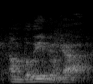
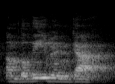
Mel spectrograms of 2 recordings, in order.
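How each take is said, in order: First: Softer, lower, settled repeat; quiet conviction. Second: Firm falling stress on "believing"; firm declaration. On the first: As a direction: say it low and softly, as settled fact. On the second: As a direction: land "believing" firmly, then let "God" fall. Same declaration repeated, first firm. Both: Real, not acted.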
